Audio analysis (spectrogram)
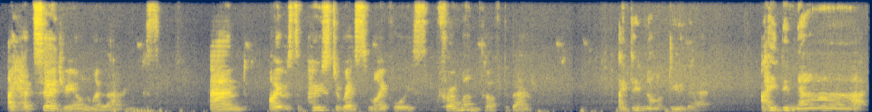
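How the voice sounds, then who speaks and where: A woman's voice: on the low side, a bit bright, recorded from a distance, a little hiss or hum, low-quality recording. A middle-aged woman vlogging in a chatty, reflective monologue, laughing often and dropping into whispered asides. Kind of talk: reflective casual monologue to camera.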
